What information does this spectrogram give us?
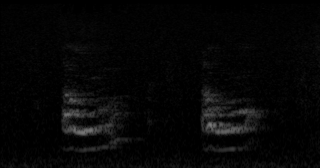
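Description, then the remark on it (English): A cat meows twice, each call a drawn-out, whining cry of about half a second, evenly spaced about a second apart, with no talking. “It's that cat again.”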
